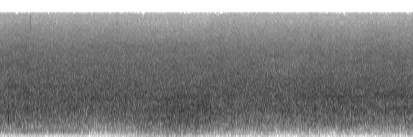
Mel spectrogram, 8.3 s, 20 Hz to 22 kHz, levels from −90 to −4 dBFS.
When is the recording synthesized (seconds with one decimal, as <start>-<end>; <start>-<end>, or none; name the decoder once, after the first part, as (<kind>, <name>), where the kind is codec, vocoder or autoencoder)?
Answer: 0.0-0.6 (codec, SNAC); 3.8-4.8; 5.3-8.3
